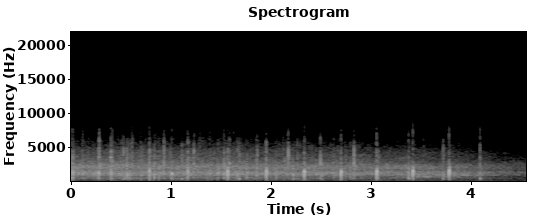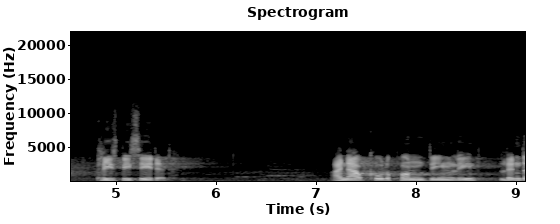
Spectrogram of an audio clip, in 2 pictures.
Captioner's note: applause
